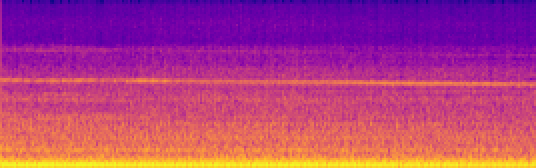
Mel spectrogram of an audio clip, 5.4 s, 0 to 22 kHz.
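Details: Kirovets K-700 tractor in a field; constant high turbo whistle over a deep, steady diesel rumble, normal turbo spool on a healthy engine.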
